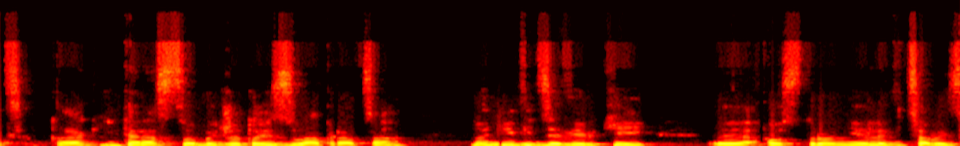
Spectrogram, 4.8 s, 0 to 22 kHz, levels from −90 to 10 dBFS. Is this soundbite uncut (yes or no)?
no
